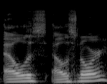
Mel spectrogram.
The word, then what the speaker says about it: Elsinore: Or Grandin, Grandin and Elsinore.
